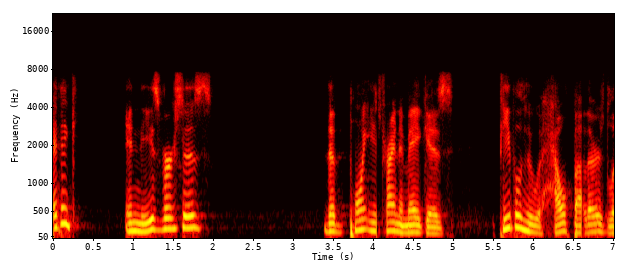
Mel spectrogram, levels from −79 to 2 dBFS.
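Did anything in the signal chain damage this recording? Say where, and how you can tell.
Yes, at the codec stage. Throughout the speech the sound is rough and raspy, with a hissy, noise-like top band instead of real high-frequency detail. That is the AMR wideband (HD Voice) codec at a low rate, which fits its 8.85 kbit/s mode: the vocal tract model and pulse excitation are starved of bits, and the region above 6.4 kHz is synthesised noise. Unlike a narrowband codec, the band still reaches about 7 kHz. Unlike analogue hiss, the roughness follows the speech.

Lost AMR speech frames occurred on the radio link, at 4.04 to 4.08 s between "the point" and "trying to make is", and again at 6.59 to 6.80 s. Each sounds like a single missing 20 ms frame. Instead of cutting out, the sound briefly smears and warbles as the decoder reuses the previous pitch and vocal tract settings at falling gain, then recovers slightly weak and rough. 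That smooth concealment, with no click or hard gap, separates it from a buffer dropout.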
